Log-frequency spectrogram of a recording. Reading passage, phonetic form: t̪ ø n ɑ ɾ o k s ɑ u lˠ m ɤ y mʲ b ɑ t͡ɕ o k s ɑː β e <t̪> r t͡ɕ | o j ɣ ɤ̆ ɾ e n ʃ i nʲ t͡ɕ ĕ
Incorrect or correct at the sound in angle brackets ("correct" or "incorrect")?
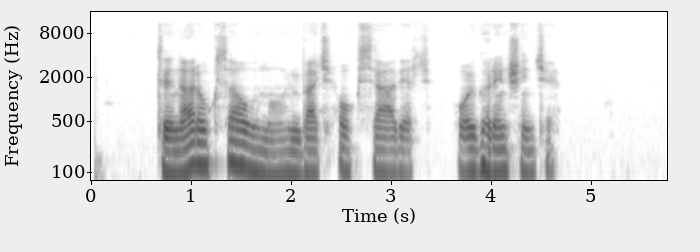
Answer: incorrect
